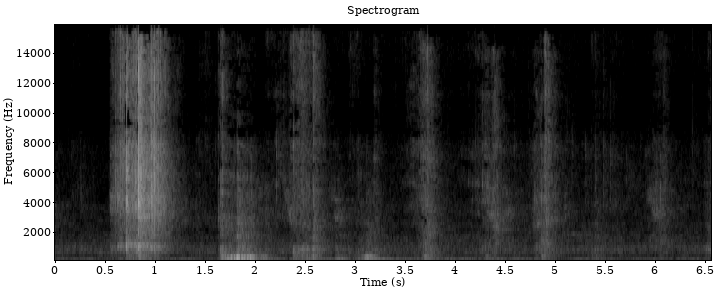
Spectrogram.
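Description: A person biting into crunchy food by hand: a loud crisp crunch about a second in, then a run of crunching chews about every two-thirds of a second that fade away. A faint steady hum lies underneath.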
